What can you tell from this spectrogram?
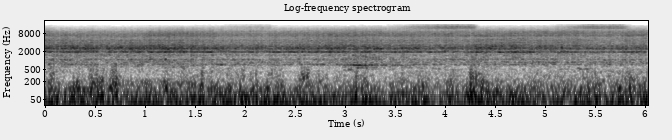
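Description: Wind rushing over a bike-mounted camera's microphone on a fast road-bike descent: a loud, steady rumbling noise with a faint steady high tone.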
